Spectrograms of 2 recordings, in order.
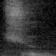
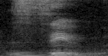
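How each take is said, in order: First: The word begins with a ch sound. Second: The word begins with a buzzing z sound. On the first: The speaker calls it wrong. "most Koreans would say chu" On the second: The speaker calls it right. "It has to be zoo"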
